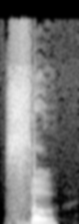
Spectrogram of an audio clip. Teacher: स जीभ दांतों को टच करती है, दंते।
